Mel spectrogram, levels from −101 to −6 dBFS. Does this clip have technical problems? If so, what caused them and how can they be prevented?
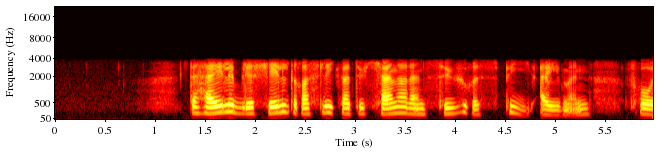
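No, nothing here is a technical problem: the speech is carried over ordinary G.711 telephone coding, so it sits in the usual 300 Hz to 3.4 kHz line band with nothing above about 3.7 kHz, and that narrow, phone-like bandwidth is simply what the telephone path does.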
